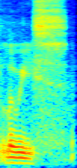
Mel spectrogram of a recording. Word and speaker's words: Louise: How do you say Louise in British? What does it look like? Louise. Louise? It's Louise, right? Louise. Like with a Z.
